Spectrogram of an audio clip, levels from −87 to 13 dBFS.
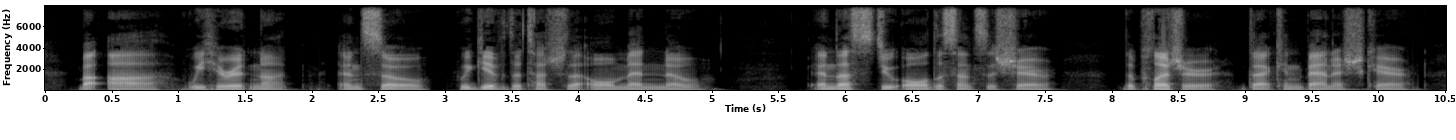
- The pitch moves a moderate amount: Yes, average, 4.5 semitones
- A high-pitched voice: No, very low, 80 Hz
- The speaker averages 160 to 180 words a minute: Yes, average, 165 wpm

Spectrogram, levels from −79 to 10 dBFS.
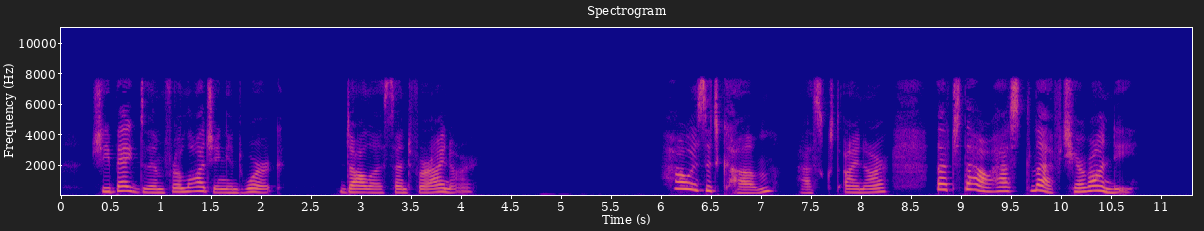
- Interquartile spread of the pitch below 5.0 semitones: No, wide, 5.5 semitones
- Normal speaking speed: No, slow, 115 wpm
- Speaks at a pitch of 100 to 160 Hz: No, high, 240 Hz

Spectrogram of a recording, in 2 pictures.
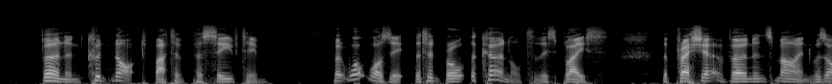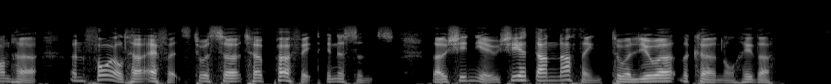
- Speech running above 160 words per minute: Yes, average, 175 wpm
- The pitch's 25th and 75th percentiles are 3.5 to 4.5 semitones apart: No, average, 5.1 semitones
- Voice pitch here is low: Yes, low, 130 Hz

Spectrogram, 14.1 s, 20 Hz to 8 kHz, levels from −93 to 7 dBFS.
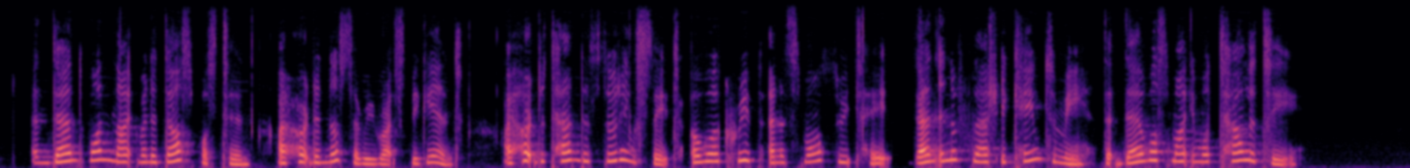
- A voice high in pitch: Yes, very high, 335 Hz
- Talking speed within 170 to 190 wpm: Yes, average, 180 wpm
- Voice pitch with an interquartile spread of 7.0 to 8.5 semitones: No, average, 5.1 semitones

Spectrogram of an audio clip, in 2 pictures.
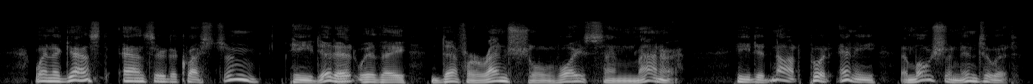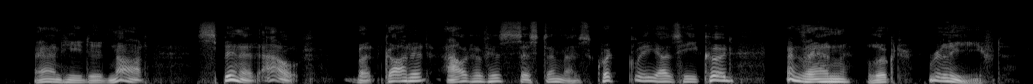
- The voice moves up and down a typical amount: No, wide, 6.9 semitones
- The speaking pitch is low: Yes, low, 125 Hz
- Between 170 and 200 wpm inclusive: No, slow, 135 wpm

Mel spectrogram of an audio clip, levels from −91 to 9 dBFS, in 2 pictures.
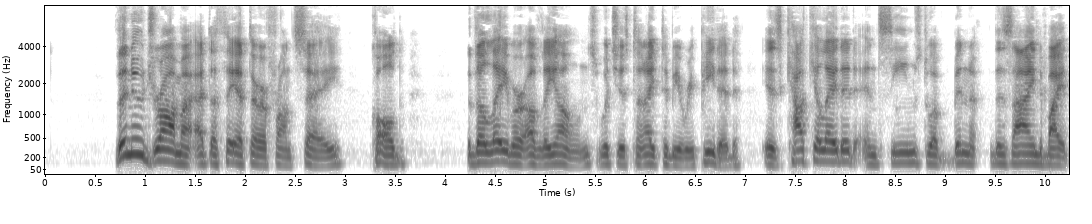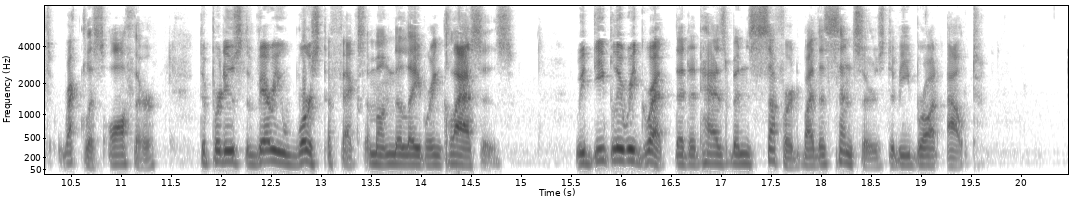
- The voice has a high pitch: No, low, 120 Hz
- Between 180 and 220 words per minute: No, average, 165 wpm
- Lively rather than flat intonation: No, average, 3.4 semitones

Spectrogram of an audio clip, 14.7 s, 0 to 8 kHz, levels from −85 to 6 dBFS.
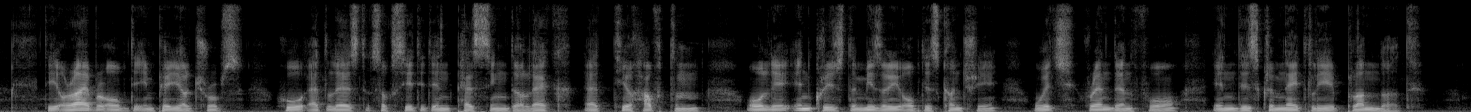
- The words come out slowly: Yes, slow, 120 wpm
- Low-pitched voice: Yes, very low, 95 Hz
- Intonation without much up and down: Yes, narrow, 2.0 semitones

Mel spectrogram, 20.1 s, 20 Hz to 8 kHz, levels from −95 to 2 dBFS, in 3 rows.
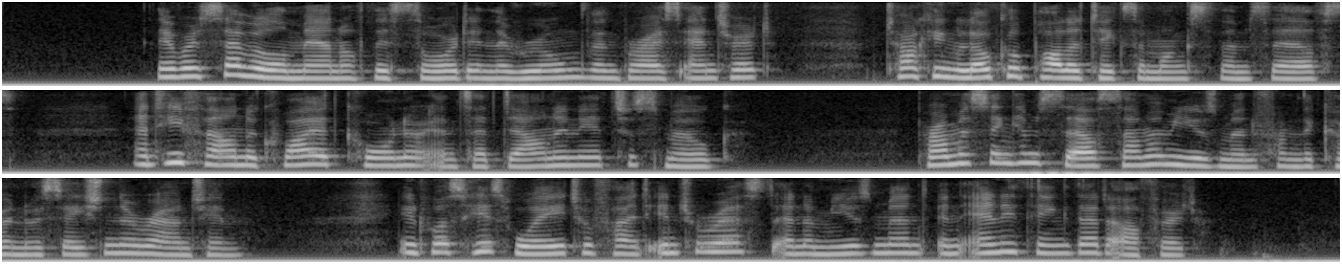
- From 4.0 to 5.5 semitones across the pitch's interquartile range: No, average, 3.2 semitones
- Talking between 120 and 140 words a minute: No, average, 160 wpm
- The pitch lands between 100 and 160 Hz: No, high, 235 Hz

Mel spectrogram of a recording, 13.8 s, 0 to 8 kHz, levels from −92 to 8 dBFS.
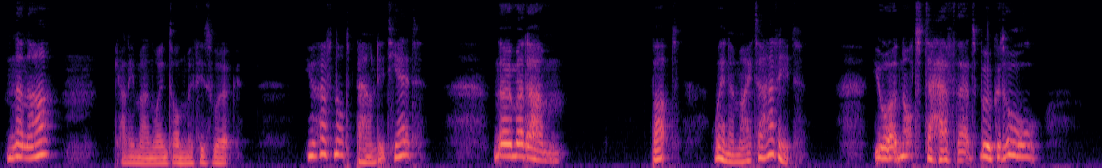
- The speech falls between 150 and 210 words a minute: No, slow, 135 wpm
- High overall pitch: Yes, high, 195 Hz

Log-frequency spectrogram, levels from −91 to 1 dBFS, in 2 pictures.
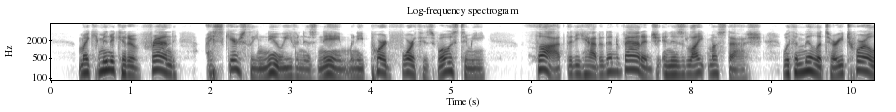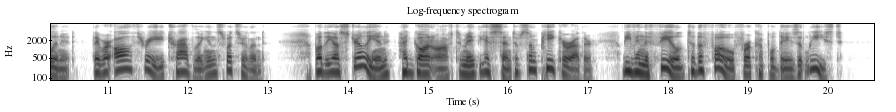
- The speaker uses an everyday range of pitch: No, wide, 6.6 semitones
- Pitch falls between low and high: Yes, medium, 145 Hz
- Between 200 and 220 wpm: Yes, fast, 205 wpm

